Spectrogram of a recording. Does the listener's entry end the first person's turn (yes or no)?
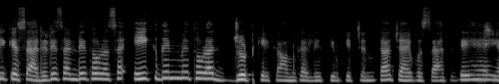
yes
